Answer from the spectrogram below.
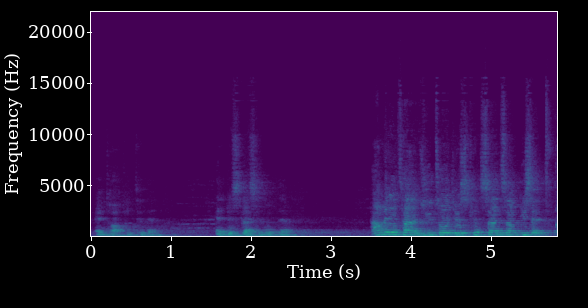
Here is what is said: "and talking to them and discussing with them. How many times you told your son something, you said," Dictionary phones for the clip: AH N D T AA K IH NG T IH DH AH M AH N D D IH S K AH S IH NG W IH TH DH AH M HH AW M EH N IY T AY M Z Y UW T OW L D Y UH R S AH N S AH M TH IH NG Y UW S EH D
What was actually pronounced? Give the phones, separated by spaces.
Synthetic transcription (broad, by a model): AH N T AA K IH NG T IH DH AH M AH N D D IH S K AH S IH NG W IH DH AH M HH AW M EH N IY T AY M Z Y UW T OW L D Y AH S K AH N S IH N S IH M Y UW S EH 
